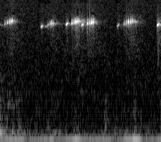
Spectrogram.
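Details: Little grass frog (Pseudacris ocularis), a Coastal Plain chorus frog, gives very high, thin, tinkling, chiming chirps that are hard to hear and sound much like an insect.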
